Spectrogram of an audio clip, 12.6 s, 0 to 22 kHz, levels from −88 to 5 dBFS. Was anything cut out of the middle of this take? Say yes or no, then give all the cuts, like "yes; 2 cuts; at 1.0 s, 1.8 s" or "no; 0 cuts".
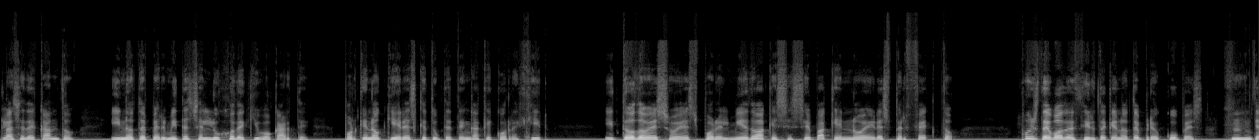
yes; 1 cut; at 4.4 s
